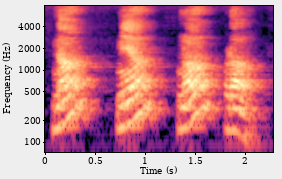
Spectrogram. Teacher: ये जो 4-5 अक्षर होते हैं, ठीक है, इनको हम लोग क्या करते हैं? नाक से उच्चारण करते हैं, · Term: नासिक व्यंजन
